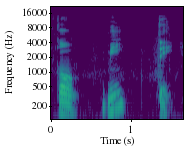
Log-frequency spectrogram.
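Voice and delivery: comité very slowly as co, mi, té; split into syllables. Shown as a demonstration. Teacher dividing a word in three, comité syllable by syllable. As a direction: say comité in three separate syllables with long gaps. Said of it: "se separa en tres sílabas".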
